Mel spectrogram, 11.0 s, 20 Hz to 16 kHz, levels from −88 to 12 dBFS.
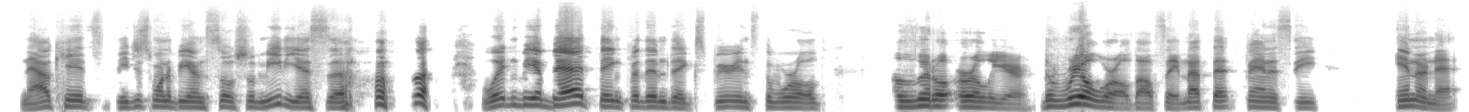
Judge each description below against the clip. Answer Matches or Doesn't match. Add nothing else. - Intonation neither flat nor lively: Matches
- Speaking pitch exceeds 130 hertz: Matches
